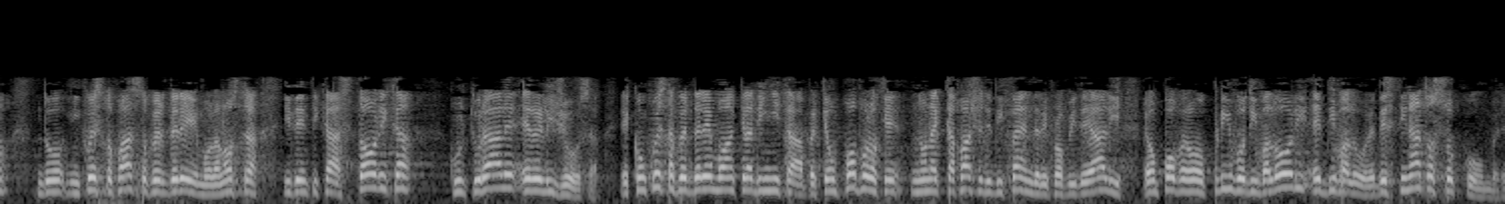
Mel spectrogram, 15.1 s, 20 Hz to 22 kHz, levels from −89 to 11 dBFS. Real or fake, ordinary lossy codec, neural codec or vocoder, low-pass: real; AAC, 24 kbps; none; 5.4 kHz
